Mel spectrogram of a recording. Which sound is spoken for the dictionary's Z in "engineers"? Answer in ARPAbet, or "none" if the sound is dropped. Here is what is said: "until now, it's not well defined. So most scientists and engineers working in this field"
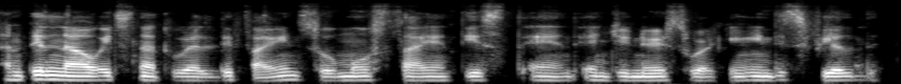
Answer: S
